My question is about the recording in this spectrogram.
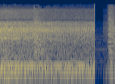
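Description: An engine running steadily, a low hum under a loud hiss, cut off abruptly just before the end.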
